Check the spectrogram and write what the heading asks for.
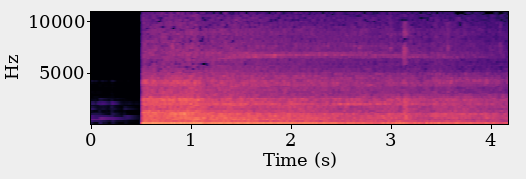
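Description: Heavy truck engine running, starting abruptly about half a second in, with a deep rumble that eases about three seconds in.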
